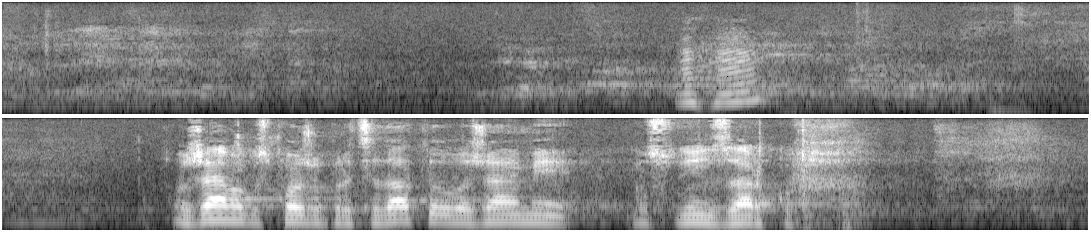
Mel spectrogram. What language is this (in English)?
Bulgarian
